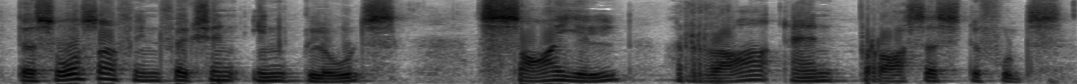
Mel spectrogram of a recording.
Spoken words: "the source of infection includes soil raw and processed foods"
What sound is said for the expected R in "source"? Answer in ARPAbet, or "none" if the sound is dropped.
R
